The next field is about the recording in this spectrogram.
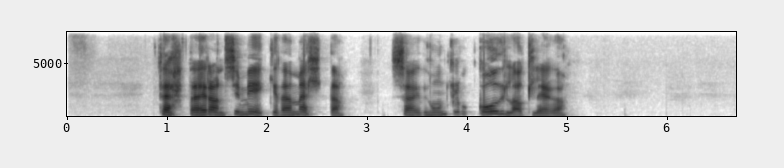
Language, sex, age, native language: Icelandic, female, 50-59, Icelandic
